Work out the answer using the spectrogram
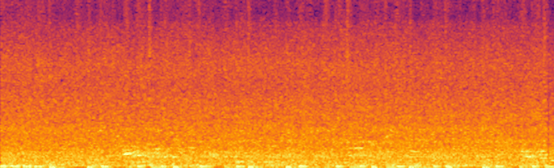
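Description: Loud, steady rushing hiss of heavy rain, with background music and its repeating bass line underneath.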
